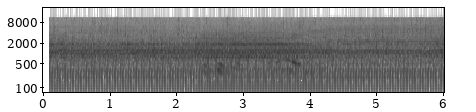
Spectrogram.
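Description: An engine running steadily at a constant speed, its pitch unchanging throughout.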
